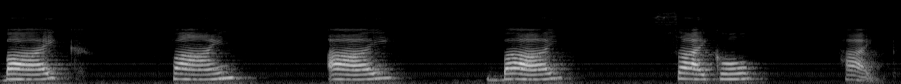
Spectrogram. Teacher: For the production of this diphthong, the tongue starts the sound in the position of Spanish A, low center, and moves to the position of long E, high front. It sounds like I. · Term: Long I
